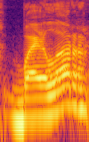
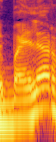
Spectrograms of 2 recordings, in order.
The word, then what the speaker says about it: Байлар: Это род Байлар или Байляр, в общем-то, по-разному произносят, который также находится на крайнем западе исторического Башкортостана.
